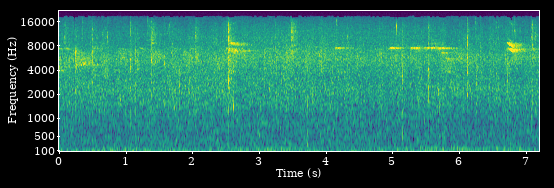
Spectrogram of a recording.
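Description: Steady rain patters on leaves, a dense continuous hiss with scattered sharper drip ticks, even in level throughout, with no voices.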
